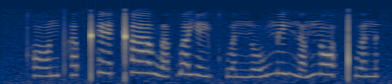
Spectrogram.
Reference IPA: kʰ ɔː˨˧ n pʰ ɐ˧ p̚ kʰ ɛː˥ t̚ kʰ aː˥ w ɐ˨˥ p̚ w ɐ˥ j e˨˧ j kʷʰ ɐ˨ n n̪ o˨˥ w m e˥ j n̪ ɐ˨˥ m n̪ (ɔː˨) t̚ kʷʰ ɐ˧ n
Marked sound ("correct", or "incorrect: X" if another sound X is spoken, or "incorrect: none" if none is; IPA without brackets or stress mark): incorrect: ɔː˥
